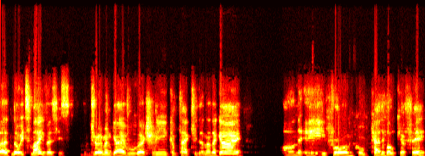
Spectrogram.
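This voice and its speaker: With a French accent and a fairly high pitch, a man speaks at a fairly slow pace with fairly even intonation, big swings in loudness, and a dry, close sound with no echo. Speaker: convicted killer, artist. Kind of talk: live interview. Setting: video call. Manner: hesitant, many fillers.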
